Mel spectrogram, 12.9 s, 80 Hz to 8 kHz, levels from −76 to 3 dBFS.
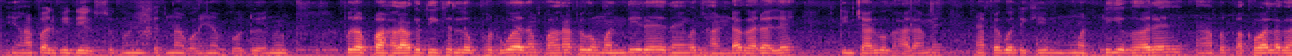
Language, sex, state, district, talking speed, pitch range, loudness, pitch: Hindi, male, Bihar, Lakhisarai, 205 wpm, 130-140 Hz, -21 LUFS, 135 Hz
